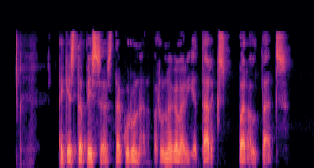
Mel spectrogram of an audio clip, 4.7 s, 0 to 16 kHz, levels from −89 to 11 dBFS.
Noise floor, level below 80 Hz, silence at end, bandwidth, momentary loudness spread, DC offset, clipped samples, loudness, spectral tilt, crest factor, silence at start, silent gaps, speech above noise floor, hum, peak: -53 dBFS; -58 dBFS; 0.4 s; 8.4 kHz; 12 LU; under 0.1%; under 0.1%; -19 LUFS; -3.5 dB/octave; 18 dB; 0.25 s; none; 34 dB; none; -2 dBFS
